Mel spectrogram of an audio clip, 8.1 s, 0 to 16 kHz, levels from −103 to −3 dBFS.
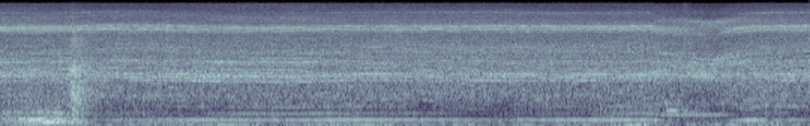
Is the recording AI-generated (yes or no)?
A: no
